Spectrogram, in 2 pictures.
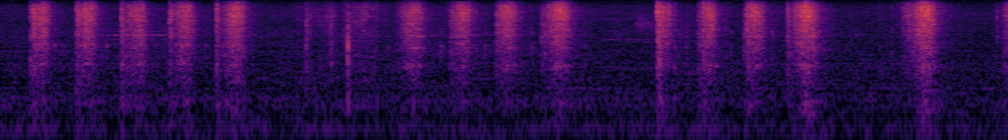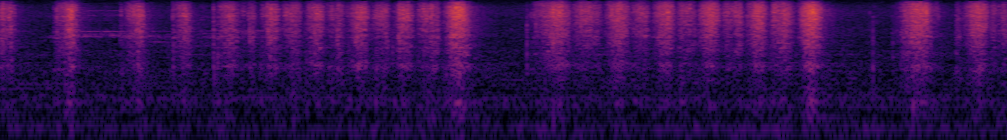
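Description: Fingertips rub and scratch the base and ribbed sides of an empty, hollow clear PET plastic water bottle. Quick, bright, crackly scraping strokes repeat steadily in short bursts over a soft rubbing hiss. Each stroke dies away almost at once, with little low-end body.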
